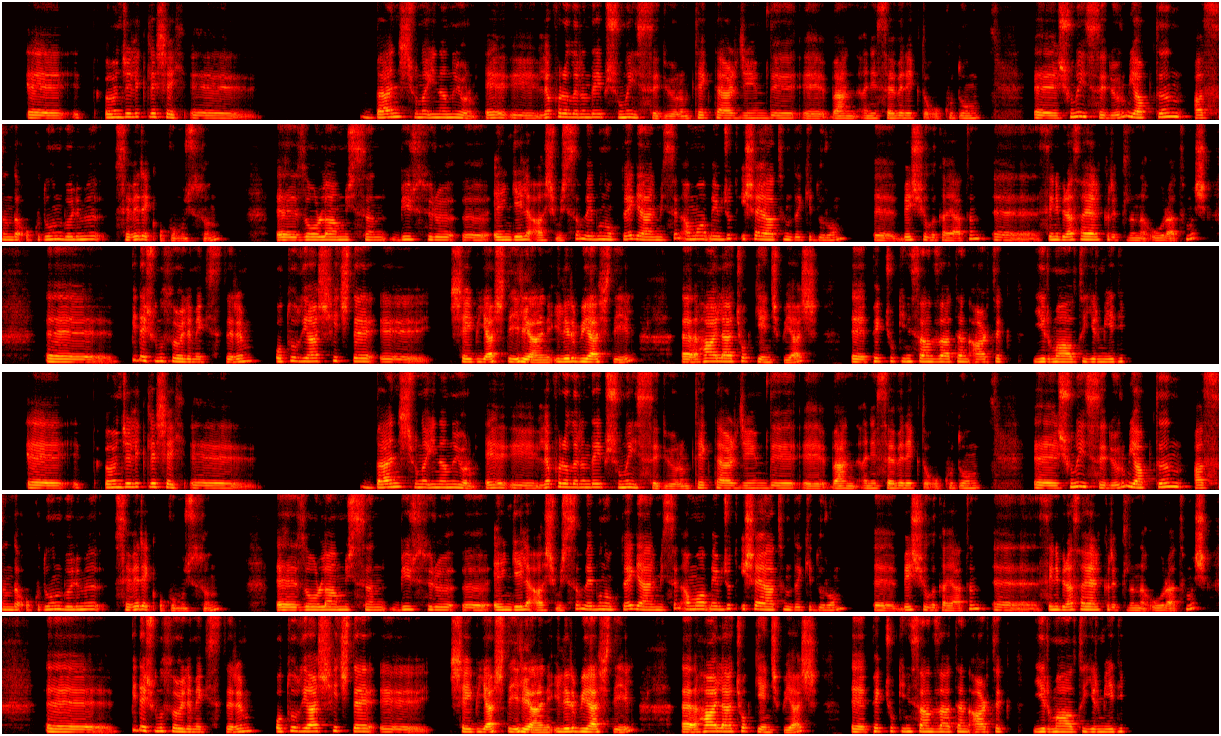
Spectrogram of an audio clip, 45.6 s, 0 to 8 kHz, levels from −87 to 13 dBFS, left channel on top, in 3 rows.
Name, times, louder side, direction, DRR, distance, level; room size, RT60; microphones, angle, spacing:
voice 1, 0.3-1.0 1.3-3.2 4.5-18.0 18.3-25.7 26.1-35.8 36.0-40.6 41.0-42.9 43.3-44.4, right 1 dB, 15° right, 0.5 m, -30 dB
2.2 x 2.2 x 2.8 m
head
